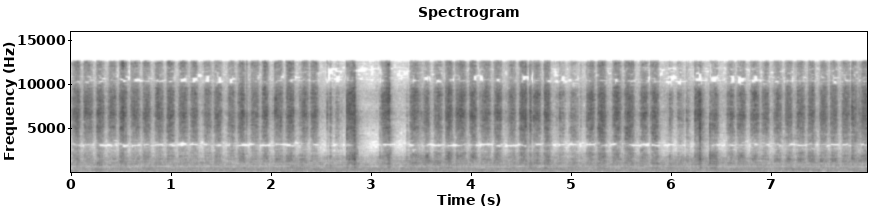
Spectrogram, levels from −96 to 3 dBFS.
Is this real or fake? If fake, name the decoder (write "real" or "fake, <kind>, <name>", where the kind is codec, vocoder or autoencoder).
real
